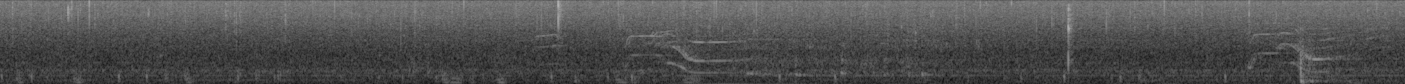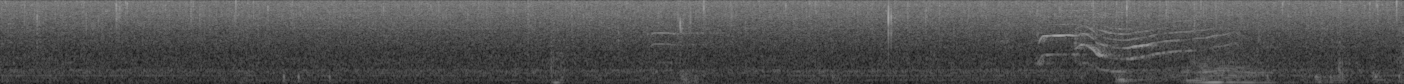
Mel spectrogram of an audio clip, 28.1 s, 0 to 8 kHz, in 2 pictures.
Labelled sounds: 5.4	5.7	killer whale, Bigg's (transient), call T01, 1.4 to 2.2 kHz
6.2	7.4	killer whale, Bigg's (transient), call T04, 0.78 to 2.6 kHz
12.5	13.5	killer whale, Bigg's (transient), call T04, 0.78 to 2.4 kHz
20.5	20.9	killer whale, Bigg's (transient), call T01, 1.4 to 2.4 kHz
24.4	26.5	killer whale, Bigg's (transient), call T04, 0.78 to 3.0 kHz

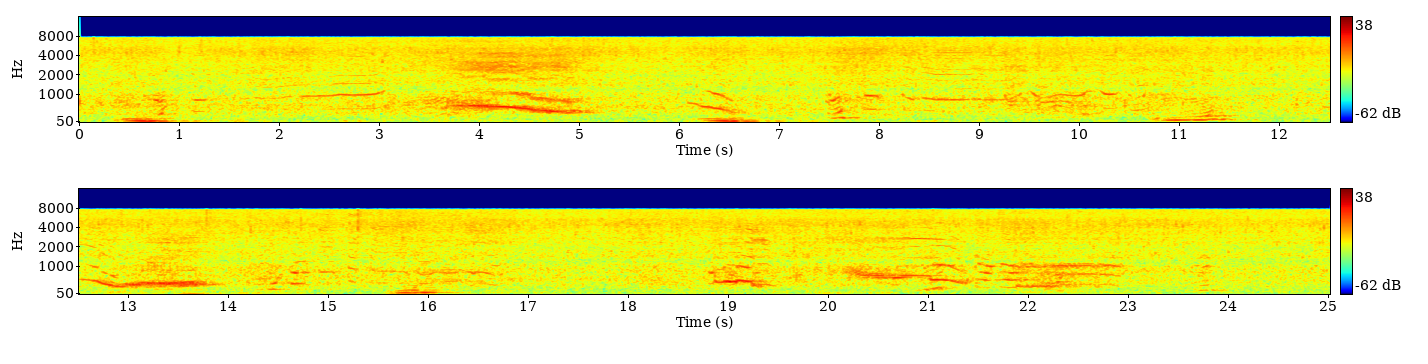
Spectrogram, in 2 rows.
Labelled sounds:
2.2	3.1	humpback whale, 0.88 to 4.0 kHz
3.9	4.9	humpback whale, 0.78 to 3.1 kHz
6.2	6.6	humpback whale, 0.78 to 1.2 kHz
8.4	9.0	humpback whale, 0.78 to 4.6 kHz
9.7	10.4	humpback whale, 0.88 to 1.2 kHz
14.6	14.8	humpback whale, 0.78 to 0.88 kHz
18.9	22.0	humpback whale, 0.78 to 2.8 kHz
22.2	22.5	humpback whale, 0.91 to 1.1 kHz

